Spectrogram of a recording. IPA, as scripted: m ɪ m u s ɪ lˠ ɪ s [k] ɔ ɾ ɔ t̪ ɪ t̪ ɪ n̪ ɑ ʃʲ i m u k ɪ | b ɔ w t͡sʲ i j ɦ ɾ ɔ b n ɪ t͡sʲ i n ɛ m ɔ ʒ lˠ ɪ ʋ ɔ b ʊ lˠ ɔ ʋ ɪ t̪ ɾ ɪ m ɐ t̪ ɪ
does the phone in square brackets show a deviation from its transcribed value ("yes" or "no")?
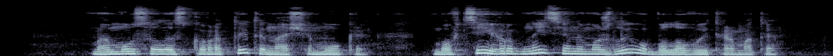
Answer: no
